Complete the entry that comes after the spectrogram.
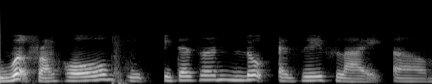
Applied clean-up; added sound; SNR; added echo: neural mask model DeepFilterNet 3.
